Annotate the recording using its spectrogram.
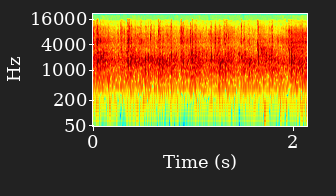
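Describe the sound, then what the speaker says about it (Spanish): A church congregation applauding at a Bible class on Daniel and Revelation, with steady, dense clapping sustained throughout at moderate level and no speech over it. "Denle un fuerte aplauso al Señor,"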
